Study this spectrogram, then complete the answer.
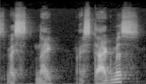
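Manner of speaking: quiet, puzzled question; unsure. Real, not acted. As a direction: try the word uncertainly, asking "nystagmus?". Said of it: "I don't even know what that is".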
